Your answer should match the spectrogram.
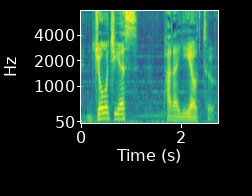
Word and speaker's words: Panayiotou: Or it could be Panayiotu. I'm not entirely familiar. How do you spell it? P A N A Y I O T O U, but you're focusing on the wrong part of the name.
